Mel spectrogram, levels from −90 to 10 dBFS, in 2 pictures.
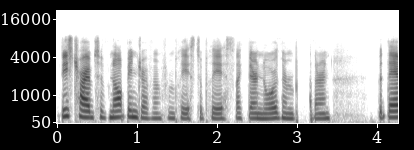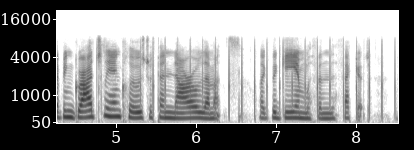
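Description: A long network dropout runs from 2.99 to 3.17 s, likely from packets that never arrived. The speech is carried on as a fading buzz, then about 0.1 s of silence, and roughly 0.16 s of speech is simply lost when the audio resumes.

A train of clicks starts at 5.30 s and runs to the end of the clip: regular pops at about 6.3 per second, well louder than the speech, likely from electrical interference or a faulty connection or power supply, and audible as steady ticking through pauses too.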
